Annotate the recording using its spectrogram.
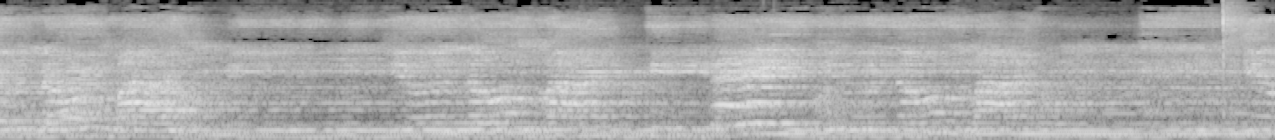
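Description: A choir singing a cappella in gospel style, voices holding sustained chords that move to new harmonies every second or two.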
